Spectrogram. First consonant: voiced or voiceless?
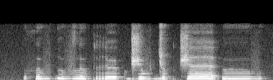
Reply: voiceless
